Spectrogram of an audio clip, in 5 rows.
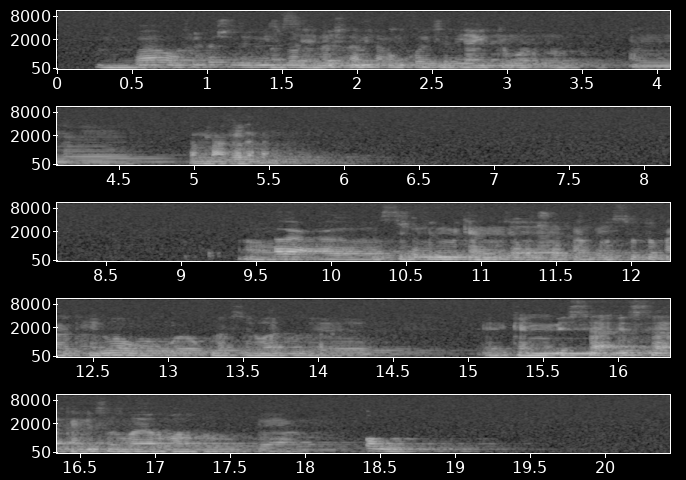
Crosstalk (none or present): present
